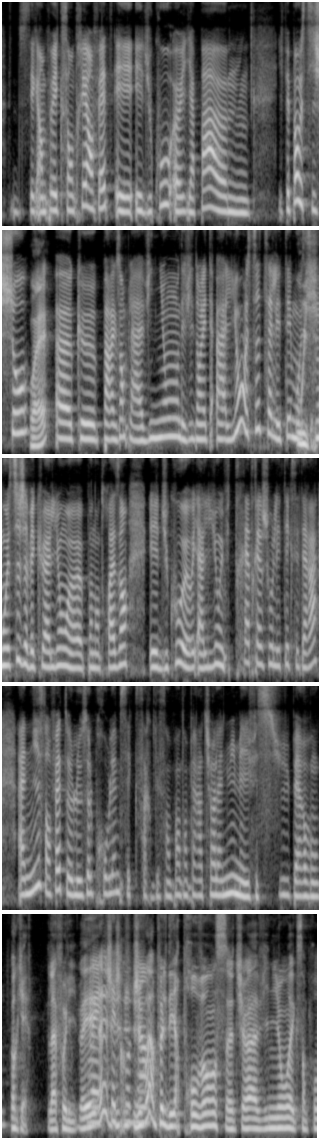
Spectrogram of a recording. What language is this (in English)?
French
